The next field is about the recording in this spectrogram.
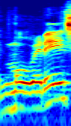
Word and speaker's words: Movere: Yo le comentaba o comentaba al principio que su organización, eh, no sé, me rectifica si lo dije mal, es Movere o Moveré. – Sí, bueno, como eh, Moveré siempre que le hemos dicho, pues este, Moveré nace, es una organización de...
